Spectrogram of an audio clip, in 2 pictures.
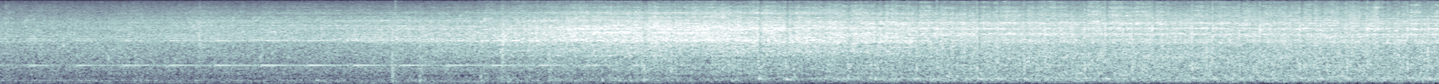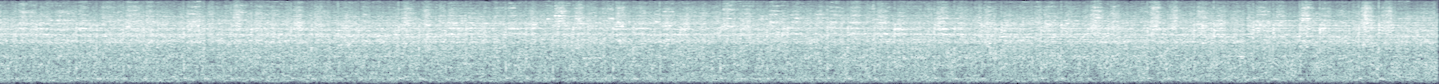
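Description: Diesel-hauled freight train passing close by: the locomotive draws near, getting louder over the first six seconds or so, then a long string of loaded hopper wagons rolls steadily past, wheels clicking over the rail joints.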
